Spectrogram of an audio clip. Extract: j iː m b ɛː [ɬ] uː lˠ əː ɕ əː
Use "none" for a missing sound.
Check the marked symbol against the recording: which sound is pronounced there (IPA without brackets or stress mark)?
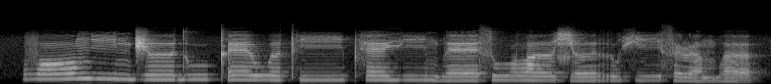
s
